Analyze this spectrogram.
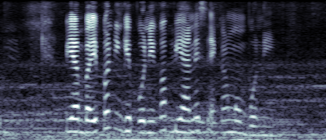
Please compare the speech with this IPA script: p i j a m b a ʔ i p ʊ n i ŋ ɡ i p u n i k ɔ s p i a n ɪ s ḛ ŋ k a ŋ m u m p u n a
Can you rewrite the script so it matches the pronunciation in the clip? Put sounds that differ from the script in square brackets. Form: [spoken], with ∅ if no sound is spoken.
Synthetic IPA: p i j a m b a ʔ i p ʊ n i ŋ ɡ [e] p u n i k ɔ [∅] p i a n ɪ s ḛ ŋ k a ŋ m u m p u n [i]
